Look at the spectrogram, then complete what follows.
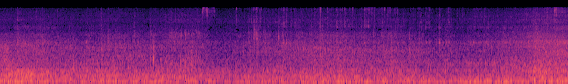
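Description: Wind buffeting the microphone in a steady low rumble, over waves washing against a rocky shoreline.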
